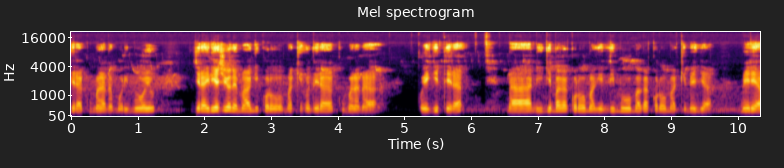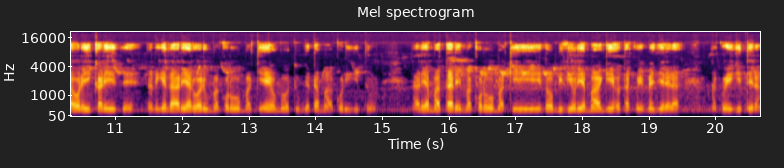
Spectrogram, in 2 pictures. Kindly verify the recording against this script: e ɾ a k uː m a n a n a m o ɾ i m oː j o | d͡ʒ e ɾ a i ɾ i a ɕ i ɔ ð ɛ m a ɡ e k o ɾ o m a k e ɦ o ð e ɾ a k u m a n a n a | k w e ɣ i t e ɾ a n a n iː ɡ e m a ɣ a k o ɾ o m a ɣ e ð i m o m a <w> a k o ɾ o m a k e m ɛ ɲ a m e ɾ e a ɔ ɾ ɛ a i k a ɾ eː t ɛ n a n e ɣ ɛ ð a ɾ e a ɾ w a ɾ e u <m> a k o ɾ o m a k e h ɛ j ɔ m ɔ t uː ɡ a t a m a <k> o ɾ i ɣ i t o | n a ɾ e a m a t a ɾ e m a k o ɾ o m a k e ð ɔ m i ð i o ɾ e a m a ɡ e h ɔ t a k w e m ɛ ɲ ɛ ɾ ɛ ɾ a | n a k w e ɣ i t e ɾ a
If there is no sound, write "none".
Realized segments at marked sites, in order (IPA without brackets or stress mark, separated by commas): ɣ, m, k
